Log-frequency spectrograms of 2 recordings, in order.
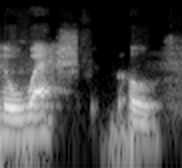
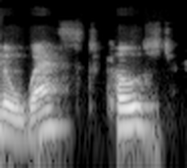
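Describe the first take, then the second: First: West is said with an sh sound. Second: West is said with a plain s sound. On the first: The speaker calls it right. "you say the West Coast ... So the S H" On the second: The speaker calls it wrong. "you don't say the West Coast"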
